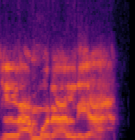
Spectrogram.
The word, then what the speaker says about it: Lamuraglia: My last name is Lamuraglia. It has a G, but the G is silent, okay?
